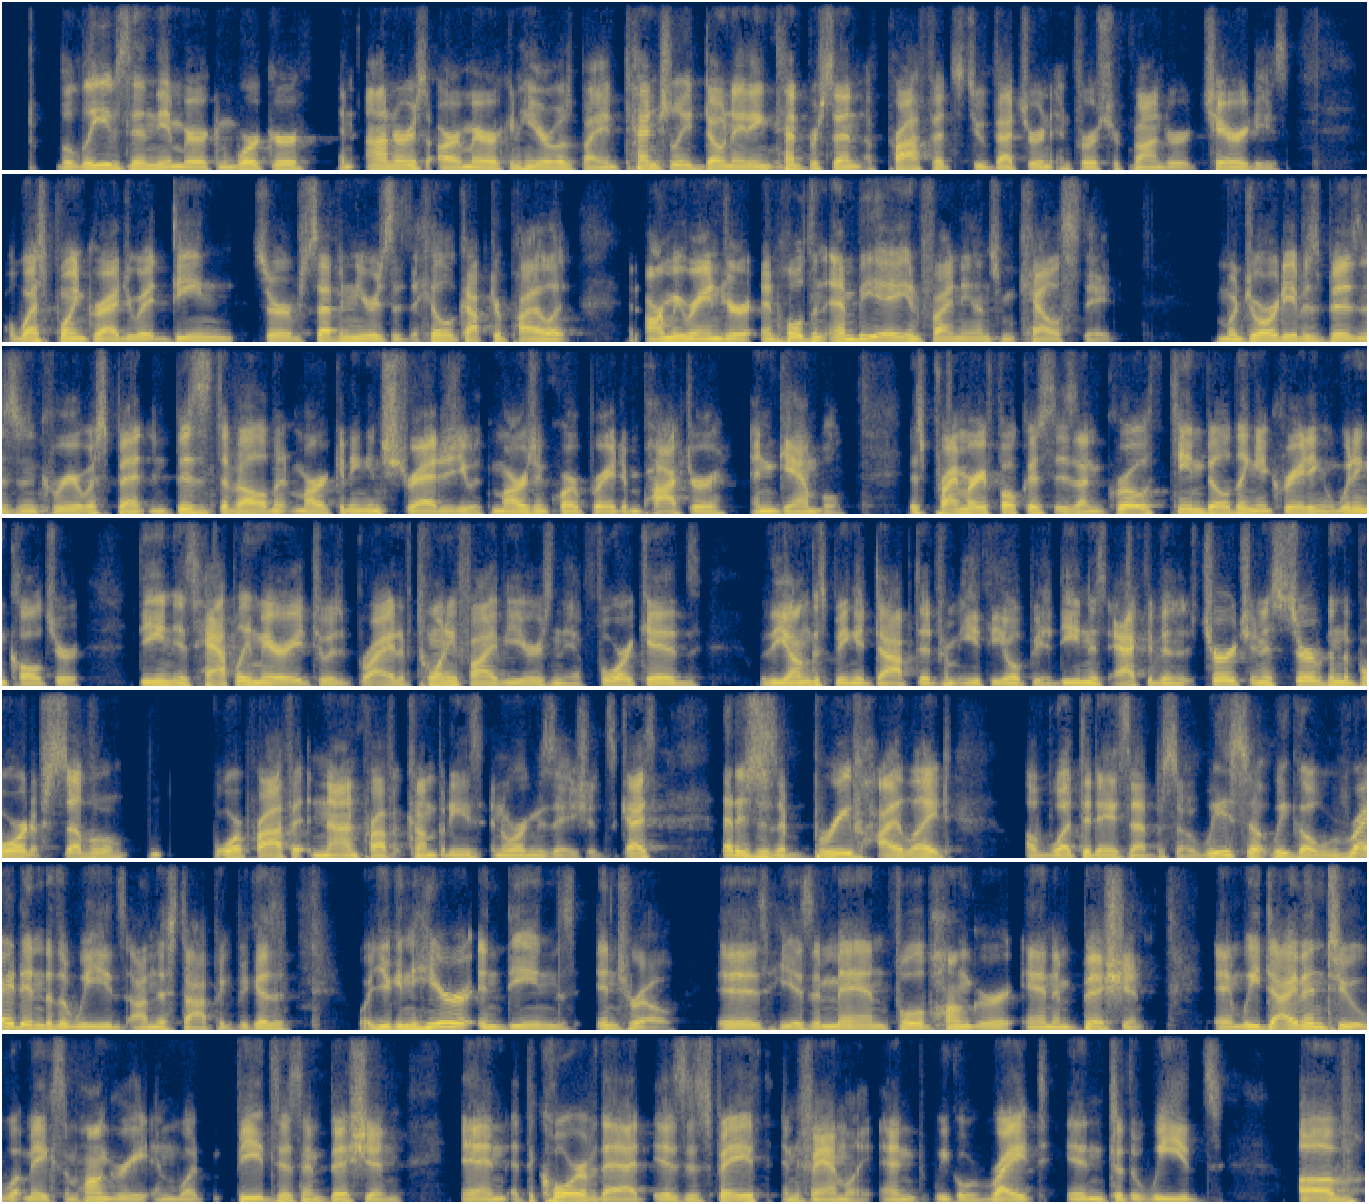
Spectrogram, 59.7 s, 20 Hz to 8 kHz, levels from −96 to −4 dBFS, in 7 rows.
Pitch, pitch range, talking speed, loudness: 120 Hz, 110-135 Hz, 195 wpm, -19 LUFS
